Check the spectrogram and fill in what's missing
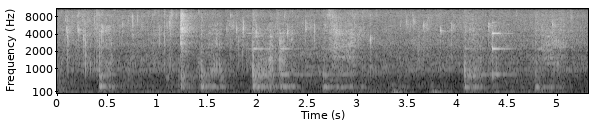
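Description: Raisins sizzling in hot oil for chicken biryani, a steady frying crackle with some clinks of a spoon stirring, close up and with no voices.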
